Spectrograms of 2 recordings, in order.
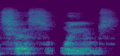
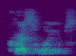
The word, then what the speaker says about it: Cress Williams: Glenn Sherman, Clarence Williams III, Michael Ralph, and Chess Williams. This movie is called Cress. I said it right. Chess Williams. Cress Williams.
